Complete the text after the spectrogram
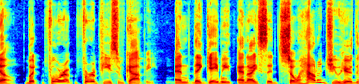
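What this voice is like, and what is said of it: Usual voice. Nothing is said of it.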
